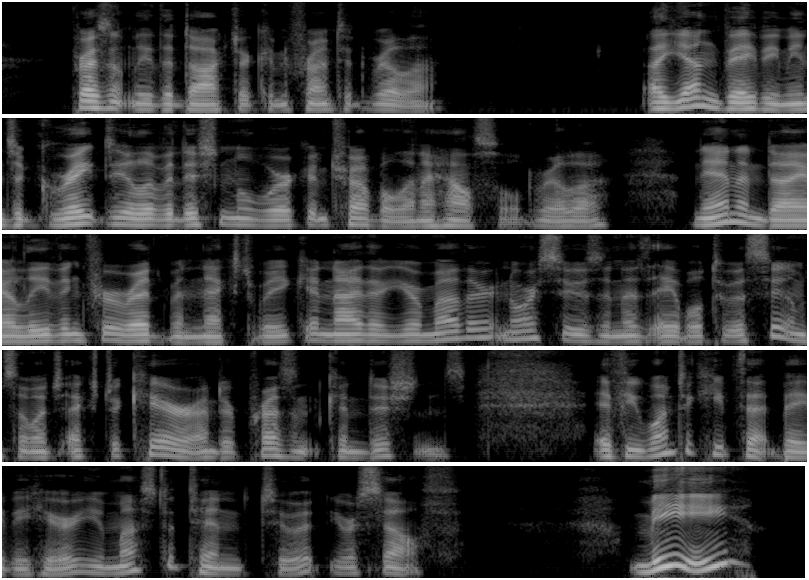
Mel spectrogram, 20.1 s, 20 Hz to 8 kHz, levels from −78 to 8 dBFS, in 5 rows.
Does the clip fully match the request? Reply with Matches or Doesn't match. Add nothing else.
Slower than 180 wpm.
Doesn't match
